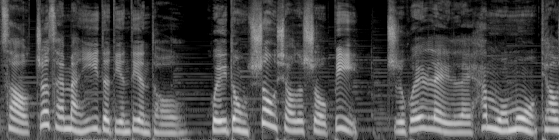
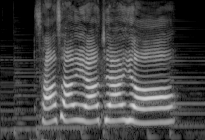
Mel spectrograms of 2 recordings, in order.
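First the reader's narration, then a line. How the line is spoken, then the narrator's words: Laughing call. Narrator (Chinese): 渊羽就又笑着叫了一句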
